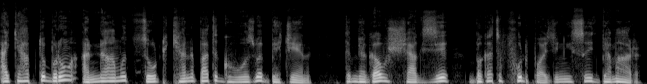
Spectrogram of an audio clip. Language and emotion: Kashmiri, fearful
